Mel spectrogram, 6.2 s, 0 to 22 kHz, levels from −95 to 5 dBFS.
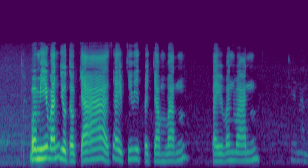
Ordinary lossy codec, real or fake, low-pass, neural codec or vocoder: none; real; none; none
